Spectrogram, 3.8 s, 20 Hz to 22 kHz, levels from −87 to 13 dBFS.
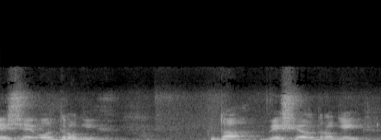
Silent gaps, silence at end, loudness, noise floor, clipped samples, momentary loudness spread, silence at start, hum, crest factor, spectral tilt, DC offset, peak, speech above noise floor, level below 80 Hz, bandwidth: none; 0 s; -17 LUFS; -40 dBFS; under 0.1%; 22 LU; 0 s; none; 18 dB; -4 dB/octave; under 0.1%; 0 dBFS; 22 dB; -56 dBFS; 11.5 kHz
